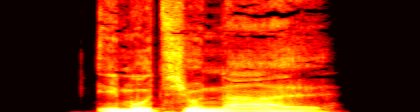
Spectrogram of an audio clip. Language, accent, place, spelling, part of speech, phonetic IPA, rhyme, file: German, Germany, Berlin, emotional, adjective, [ˌemot͡si̯oˈnaːl], -aːl, De-emotional.ogg
- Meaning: emotional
